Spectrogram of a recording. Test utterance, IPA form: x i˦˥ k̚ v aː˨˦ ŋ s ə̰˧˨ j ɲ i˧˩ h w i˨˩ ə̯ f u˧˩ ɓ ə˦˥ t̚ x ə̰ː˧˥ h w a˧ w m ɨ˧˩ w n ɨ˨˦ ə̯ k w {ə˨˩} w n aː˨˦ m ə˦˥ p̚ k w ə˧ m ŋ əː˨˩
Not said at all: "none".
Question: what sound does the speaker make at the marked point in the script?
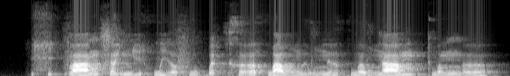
ə˨˩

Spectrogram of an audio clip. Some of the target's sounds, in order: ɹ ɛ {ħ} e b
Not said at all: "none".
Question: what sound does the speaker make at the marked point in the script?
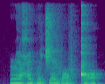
ħ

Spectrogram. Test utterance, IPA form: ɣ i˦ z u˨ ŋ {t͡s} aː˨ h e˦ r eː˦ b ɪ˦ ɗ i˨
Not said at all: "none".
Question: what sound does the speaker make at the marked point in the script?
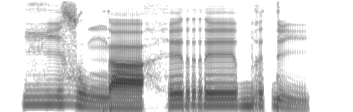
ɾ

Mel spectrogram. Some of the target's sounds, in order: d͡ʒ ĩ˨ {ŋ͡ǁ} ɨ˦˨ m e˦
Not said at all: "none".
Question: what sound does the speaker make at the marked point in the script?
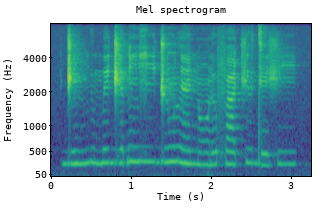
ŋ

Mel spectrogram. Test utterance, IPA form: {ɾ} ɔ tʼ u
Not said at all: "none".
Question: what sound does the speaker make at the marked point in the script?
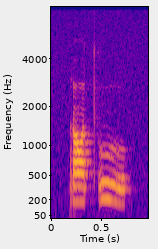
ɾ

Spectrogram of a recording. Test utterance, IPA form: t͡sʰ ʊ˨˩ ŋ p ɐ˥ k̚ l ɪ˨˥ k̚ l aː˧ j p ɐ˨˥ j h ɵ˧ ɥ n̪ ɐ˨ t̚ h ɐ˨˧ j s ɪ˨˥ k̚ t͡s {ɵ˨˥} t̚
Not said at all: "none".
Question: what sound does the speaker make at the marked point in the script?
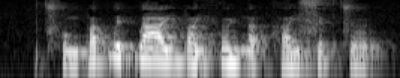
ɵ˨˥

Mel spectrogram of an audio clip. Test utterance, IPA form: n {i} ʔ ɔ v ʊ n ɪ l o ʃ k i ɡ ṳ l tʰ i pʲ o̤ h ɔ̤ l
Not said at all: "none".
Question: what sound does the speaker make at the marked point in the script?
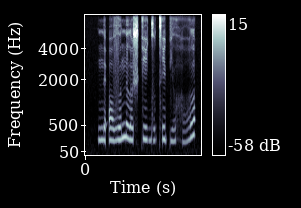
ɪ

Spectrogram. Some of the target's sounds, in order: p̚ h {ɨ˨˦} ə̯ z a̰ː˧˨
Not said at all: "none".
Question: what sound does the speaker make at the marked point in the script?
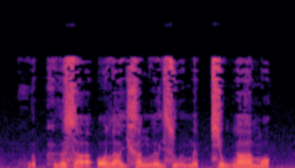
ɨ˨˦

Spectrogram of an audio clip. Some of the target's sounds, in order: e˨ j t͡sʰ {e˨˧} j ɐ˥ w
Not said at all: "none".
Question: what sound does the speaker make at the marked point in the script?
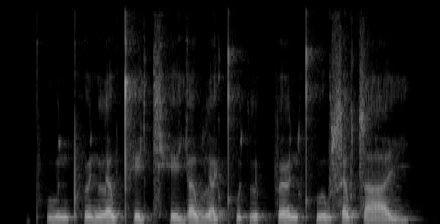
e˨˥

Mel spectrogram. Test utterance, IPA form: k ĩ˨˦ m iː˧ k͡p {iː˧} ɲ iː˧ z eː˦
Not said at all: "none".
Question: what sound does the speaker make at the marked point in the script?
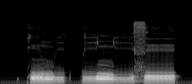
iː˦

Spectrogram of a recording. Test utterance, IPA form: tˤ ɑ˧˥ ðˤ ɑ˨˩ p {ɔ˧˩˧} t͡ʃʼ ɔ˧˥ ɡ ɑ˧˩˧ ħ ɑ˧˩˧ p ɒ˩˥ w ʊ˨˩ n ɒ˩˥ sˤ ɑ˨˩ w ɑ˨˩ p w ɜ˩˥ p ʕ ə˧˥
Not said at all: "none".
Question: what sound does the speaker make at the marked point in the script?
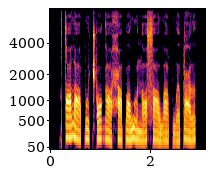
ʊ˧˩˧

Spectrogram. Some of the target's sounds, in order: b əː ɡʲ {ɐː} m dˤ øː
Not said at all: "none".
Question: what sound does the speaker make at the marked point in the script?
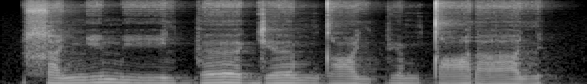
əː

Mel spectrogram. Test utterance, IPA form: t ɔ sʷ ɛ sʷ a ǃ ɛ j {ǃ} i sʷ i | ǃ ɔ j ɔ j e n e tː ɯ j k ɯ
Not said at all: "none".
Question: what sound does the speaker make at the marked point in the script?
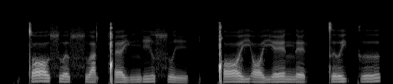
ŋ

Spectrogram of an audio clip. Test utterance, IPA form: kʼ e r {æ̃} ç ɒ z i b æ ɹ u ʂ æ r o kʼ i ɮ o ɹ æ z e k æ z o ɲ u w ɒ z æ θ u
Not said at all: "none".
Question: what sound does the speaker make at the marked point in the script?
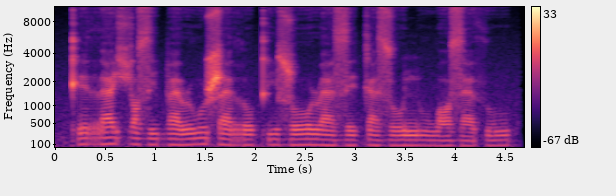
æ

